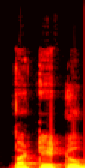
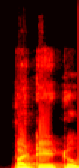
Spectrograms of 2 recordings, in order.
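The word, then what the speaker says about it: potato: लाल आलू को इंग्लिश में हम रेड पटेटो बोलते हैं। रेड पटेटो। अगेन इसको हम पटेटो बोलेंगे, पोटैटो नहीं बोलेंगे।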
